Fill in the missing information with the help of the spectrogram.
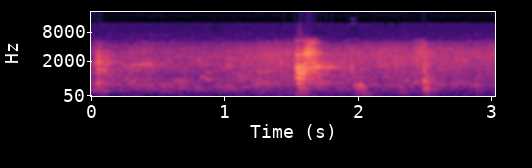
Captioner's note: gasps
